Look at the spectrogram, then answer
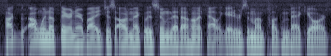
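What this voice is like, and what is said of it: Thick Southern country accent. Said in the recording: “I never knew my accent was thick ... you sound so country”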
